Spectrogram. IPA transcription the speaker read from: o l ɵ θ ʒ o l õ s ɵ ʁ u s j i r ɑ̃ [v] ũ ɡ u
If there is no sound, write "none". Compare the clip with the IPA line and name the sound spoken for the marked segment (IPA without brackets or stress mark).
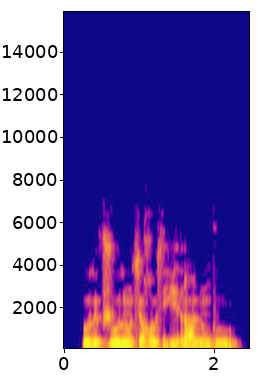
ð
